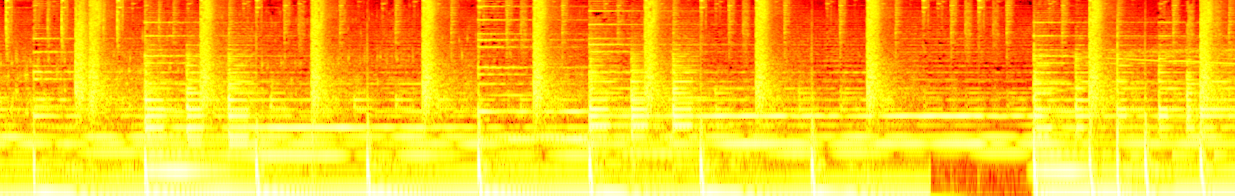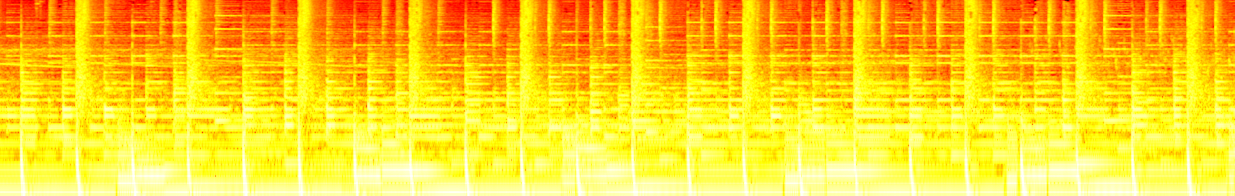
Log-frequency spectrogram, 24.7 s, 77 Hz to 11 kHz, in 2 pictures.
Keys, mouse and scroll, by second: 0.1-1.4 drag, 2.8 click, 3.3-4.9 typing, 5.9 click, 7.2-9.3 drag, 9.9-15.1 drag, 16.1 click, 16.5 click, 16.9-18.2 drag, 18.5 scroll down 1, 21.2 ctrl+click, 21.7 ctrl+click, 22.2 ctrl+scroll up 2, 22.8 ctrl+scroll up 2.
